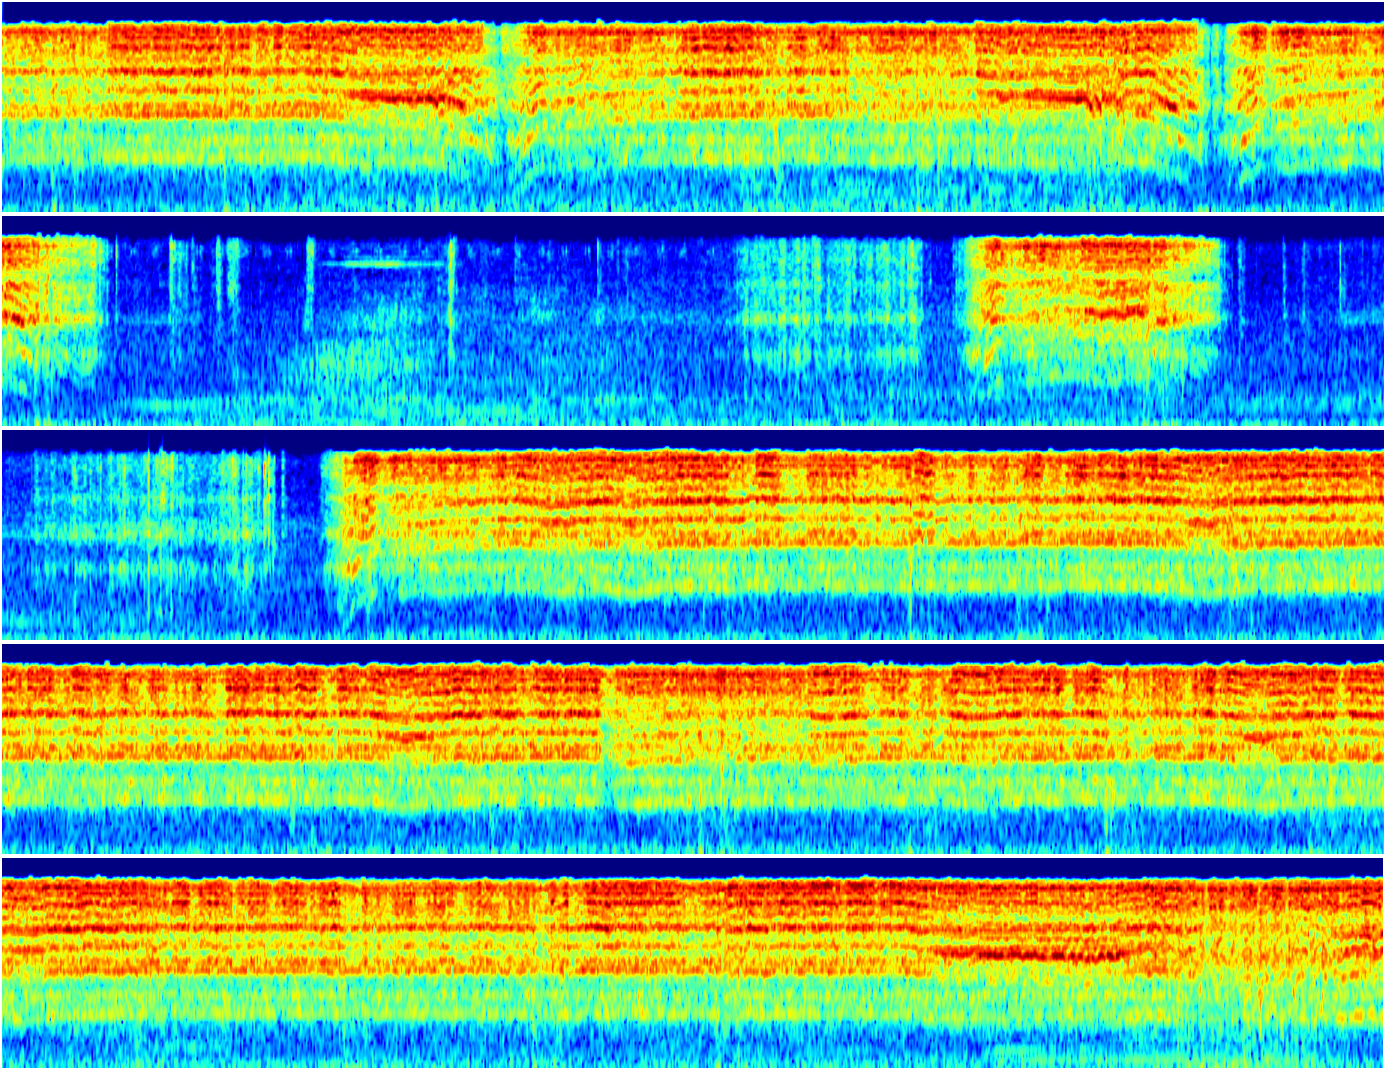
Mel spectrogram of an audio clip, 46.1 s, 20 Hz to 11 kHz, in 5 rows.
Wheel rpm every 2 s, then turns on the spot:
230, 170, 220, 190, 100, 0, 0, 40, 100, 20, 130, 230, 230, 230, 230, 230, 230, 230, 230, 230, 230, 220, 210.
16-20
